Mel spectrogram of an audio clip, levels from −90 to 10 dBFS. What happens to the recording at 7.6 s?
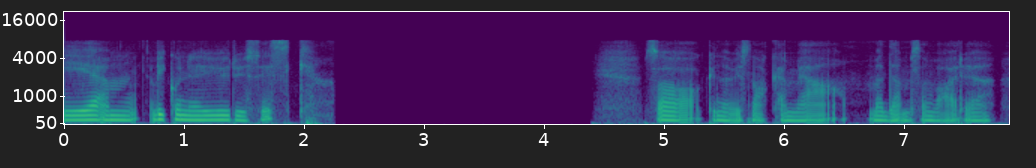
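At 7.6 s the speech carries on intact, with no dropout, click or other fault, just the band-limited sound of G.722 wideband telephone coding with nothing above about 7.7 kHz.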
